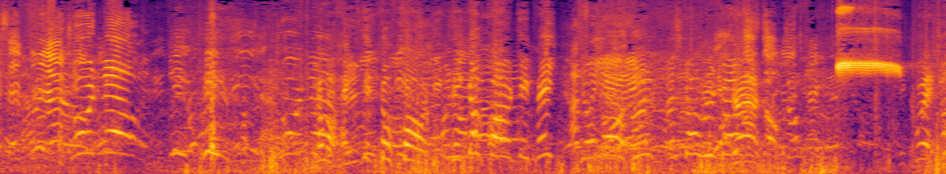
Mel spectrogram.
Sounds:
speech

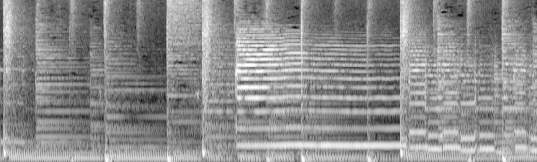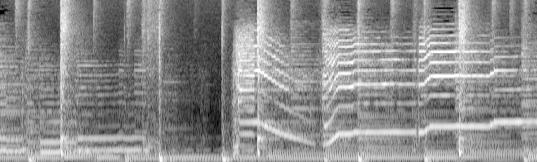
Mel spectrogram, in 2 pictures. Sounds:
music

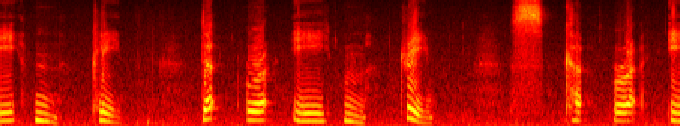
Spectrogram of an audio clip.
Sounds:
speech

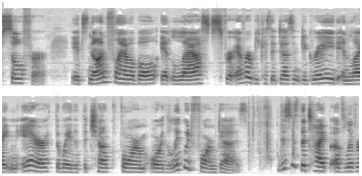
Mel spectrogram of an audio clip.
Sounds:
speech

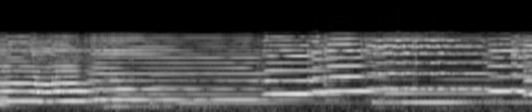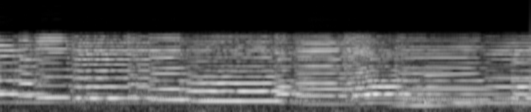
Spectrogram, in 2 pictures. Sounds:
music
musical instrument
fiddle

